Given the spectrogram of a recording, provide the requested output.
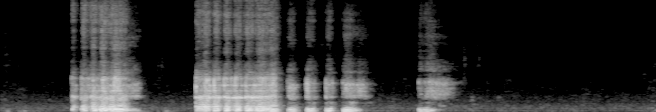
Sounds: Throat clearing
